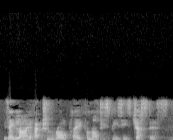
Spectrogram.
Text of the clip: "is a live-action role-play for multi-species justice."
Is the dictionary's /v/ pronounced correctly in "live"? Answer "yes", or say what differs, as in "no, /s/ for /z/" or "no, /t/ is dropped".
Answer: yes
